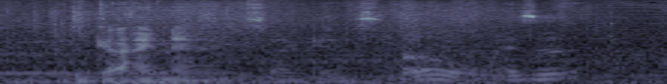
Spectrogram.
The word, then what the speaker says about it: Gainax: Oh, Half HP Studios and Gainax.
